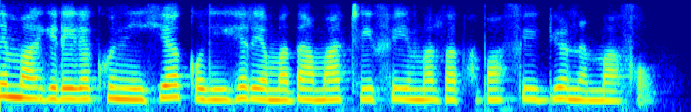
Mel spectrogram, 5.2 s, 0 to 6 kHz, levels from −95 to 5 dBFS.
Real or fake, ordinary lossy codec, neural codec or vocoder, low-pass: fake; Opus, 24 kbps; codec, 16 kHz, about 1 kbps, DyCAST, with the encoder's durations; 5.4 kHz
